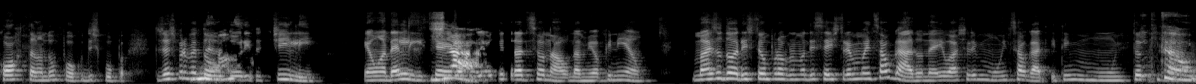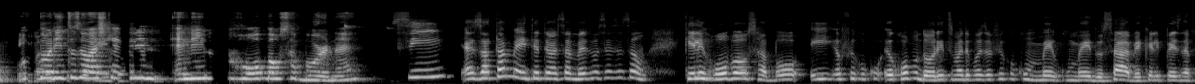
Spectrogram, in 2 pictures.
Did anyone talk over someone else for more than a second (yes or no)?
yes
